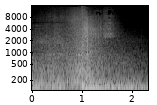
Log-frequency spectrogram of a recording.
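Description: A door slams shut with a heavy thud.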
